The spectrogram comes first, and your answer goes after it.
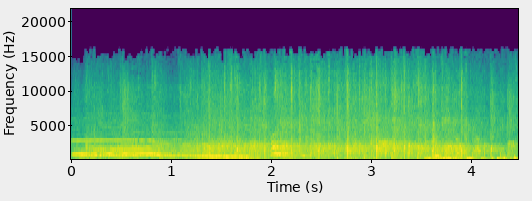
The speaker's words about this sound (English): Can we give a warm welcome, please, to Eamon Mara?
